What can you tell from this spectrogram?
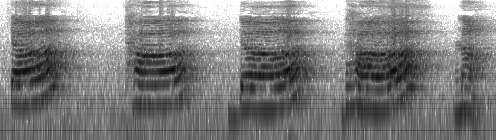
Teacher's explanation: आपका जो टंग का टिप है वो आपके पैलेट को ऊपर टच करता है, middle part of the पैलेट।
